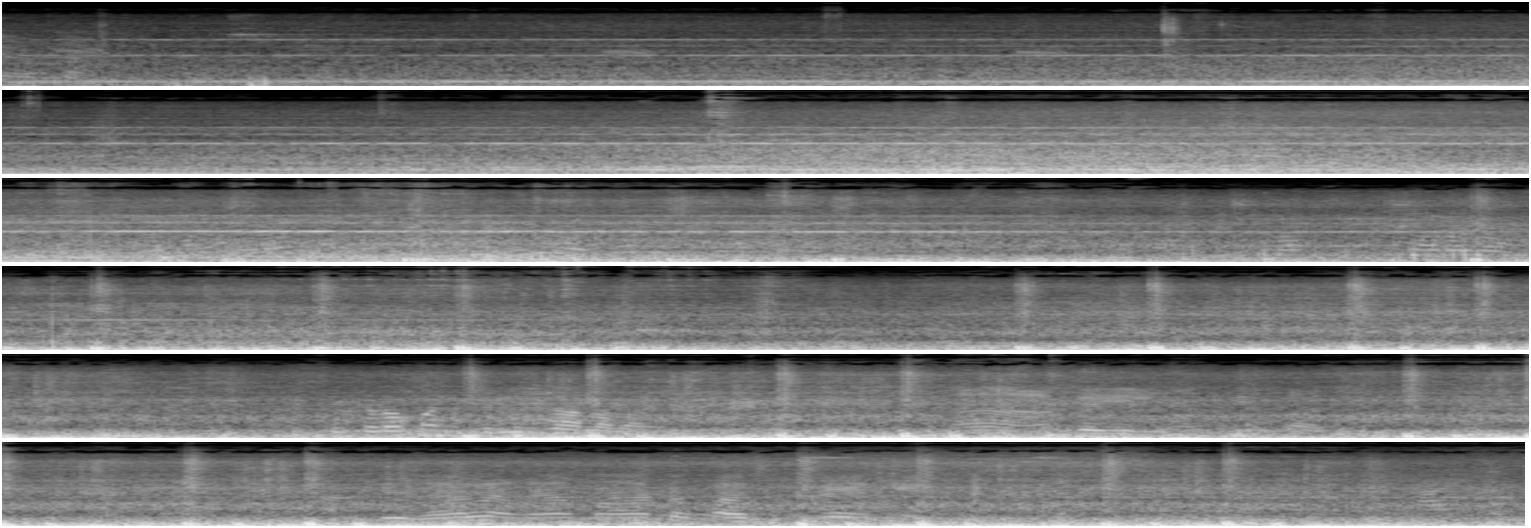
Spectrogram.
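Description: Indian Railways multiple-unit passenger train approaching and passing close at speed. A steady high whine comes first, then the rumble and clatter of its wheels on the rails grows loud as the coaches go by.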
